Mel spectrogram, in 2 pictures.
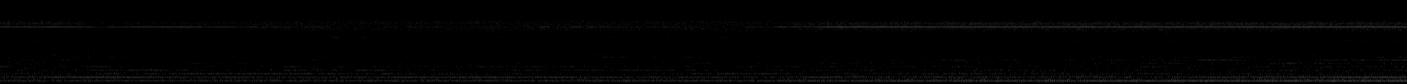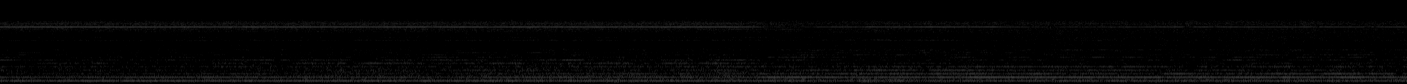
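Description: Drone-scale propeller on a test stand, driven by a brushless electric motor at a steady 5000 RPM, making a faint steady hum with a thin high tone above it. It is slightly louder from about eight to twenty-one seconds in.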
